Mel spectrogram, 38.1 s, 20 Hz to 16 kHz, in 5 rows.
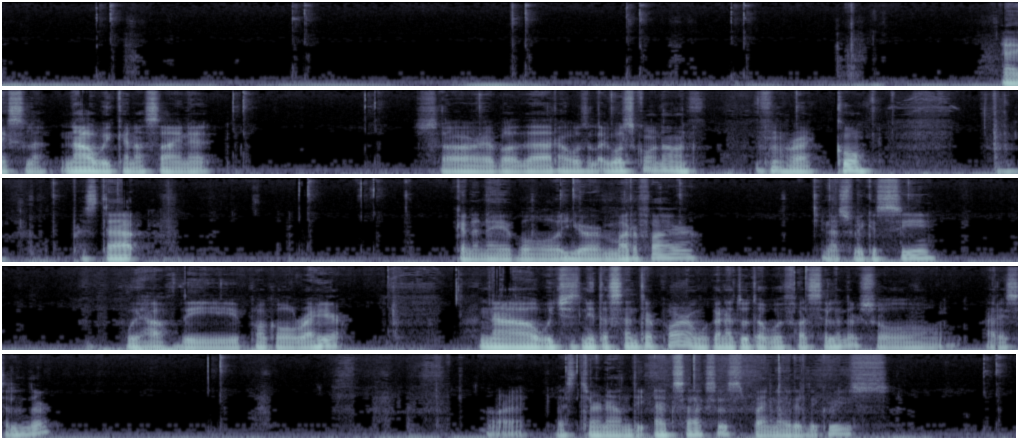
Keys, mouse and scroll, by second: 0.9 ctrl+click, 2.3 ctrl+click, 4.0 ctrl+click, 4.8 ctrl+click, 5.6 ctrl+click, 6.8-7.1 scroll down 4, 9.2 click, 10.4 click, 11.1 middle click, 13.6 middle click, 15.0 Tab, 15.7 middle click, 17.5 click, 17.9 click, 19.5 click, 20.4 middle click, 21.6-22.0 scroll down 3, 22.0 middle click, 28.8 click, 34.7 click.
